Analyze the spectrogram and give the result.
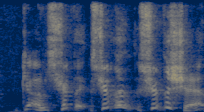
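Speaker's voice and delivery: put-on West Country accent. Imitating the real voice of the actor in the suit: Dave Prowse's West Country voice. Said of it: "That's actually his fucking voice".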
